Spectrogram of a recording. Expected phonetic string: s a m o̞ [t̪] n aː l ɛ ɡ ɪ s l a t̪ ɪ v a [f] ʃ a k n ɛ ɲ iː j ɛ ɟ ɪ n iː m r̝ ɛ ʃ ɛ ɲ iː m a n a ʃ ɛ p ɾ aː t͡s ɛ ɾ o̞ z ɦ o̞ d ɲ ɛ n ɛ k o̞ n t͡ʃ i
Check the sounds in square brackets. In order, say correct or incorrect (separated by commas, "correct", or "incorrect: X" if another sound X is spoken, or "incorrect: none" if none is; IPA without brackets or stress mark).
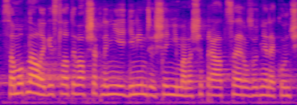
correct, correct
